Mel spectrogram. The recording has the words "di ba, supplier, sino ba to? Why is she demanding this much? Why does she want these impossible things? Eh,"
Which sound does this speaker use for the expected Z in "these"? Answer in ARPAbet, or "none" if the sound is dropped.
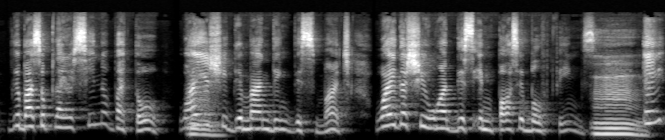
S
